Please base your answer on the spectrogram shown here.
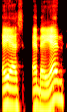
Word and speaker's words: Asman: It's just my name, A-S-M-A-N. It's pronounced Asman, as in A-Z-M-I-N, Asman.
